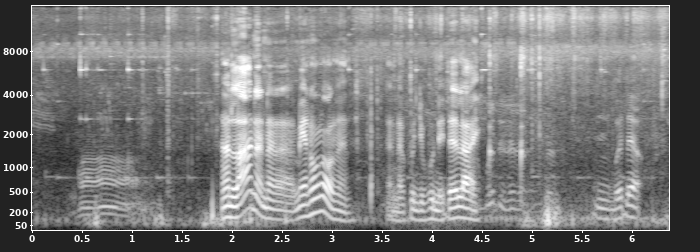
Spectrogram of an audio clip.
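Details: Calves separated from their mothers crying together, one lower moo followed by loud overlapping arched bawls and further short calls, a busy chorus with low background rumble.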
